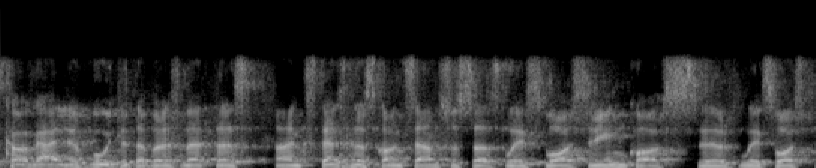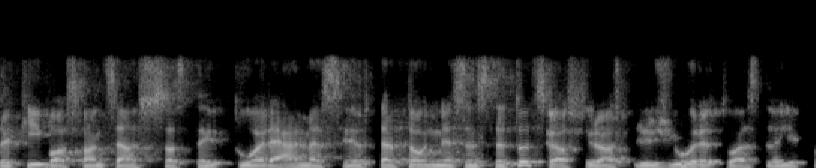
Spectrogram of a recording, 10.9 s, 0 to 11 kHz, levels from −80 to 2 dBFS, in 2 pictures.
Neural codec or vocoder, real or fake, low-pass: codec, 16 kHz, 8 kbps, FunCodec, trained on Chinese and English, 25 frames a second; fake; 7.2 kHz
